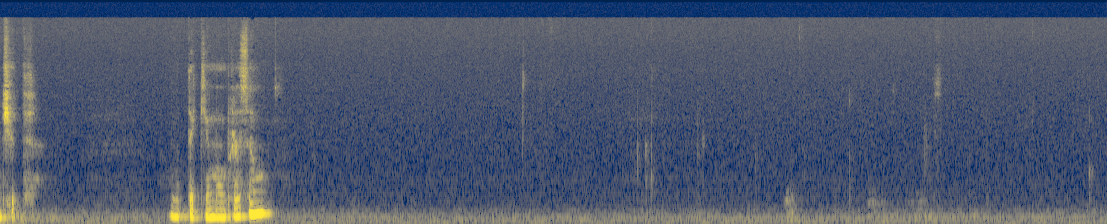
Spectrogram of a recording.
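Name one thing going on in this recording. Metal jewellery clicks faintly as fingers handle a ring.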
